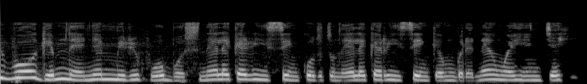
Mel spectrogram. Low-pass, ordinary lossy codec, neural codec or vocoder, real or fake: 7.2 kHz; none; none; real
